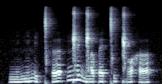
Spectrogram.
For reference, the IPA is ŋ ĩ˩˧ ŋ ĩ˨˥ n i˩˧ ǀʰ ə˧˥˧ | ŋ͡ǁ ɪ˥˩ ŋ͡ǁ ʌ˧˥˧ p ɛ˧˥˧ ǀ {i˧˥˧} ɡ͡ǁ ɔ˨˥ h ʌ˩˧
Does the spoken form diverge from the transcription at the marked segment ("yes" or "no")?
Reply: no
